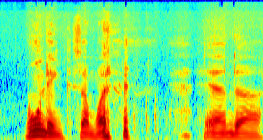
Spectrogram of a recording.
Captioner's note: chuckles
